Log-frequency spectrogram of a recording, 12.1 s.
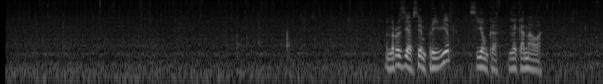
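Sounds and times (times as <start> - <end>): heavy rain: 0.1 - 12.0
drops ticking: 4.4 - 7.3.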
